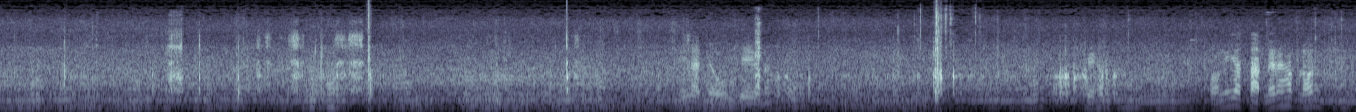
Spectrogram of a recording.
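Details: Giant honey bees at a wild nest being harvested for fifth-month honey in Thailand, the nest's honey not yet capped. A steady low droning buzz runs throughout, with a man talking over it and a few sharp knocks.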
